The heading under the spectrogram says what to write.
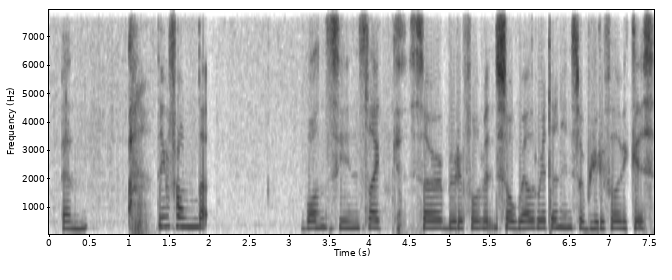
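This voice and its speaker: Over noticeable background noise, a woman with a non-native accent speaks at a high pitch with very even loudness, monotone, flat intonation and long, frequent pauses. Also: fairly slow pace, dry, close sound with no echo. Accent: non-fluent English speaker. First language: Indonesian. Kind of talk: casual book review to camera.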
